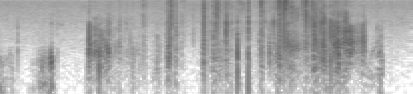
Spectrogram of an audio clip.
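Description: A long, thin steel ear pick with a spiral tip scratches inside the canal of a cream silicone dummy-ear microphone held by fingers. The result is close, dense scraping and crackling with many short, sharp scrapes. There are a few quiet pauses, and the low rumble comes from the ear being handled.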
